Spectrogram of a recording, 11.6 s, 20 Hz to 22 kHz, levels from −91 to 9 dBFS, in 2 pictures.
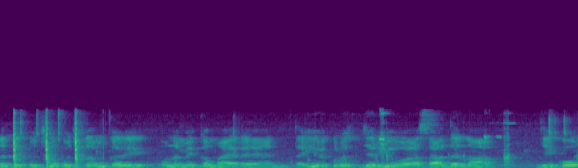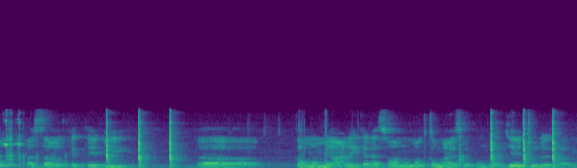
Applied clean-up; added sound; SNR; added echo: none; Knock; 4 dB; reverberation time 0.3 s.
